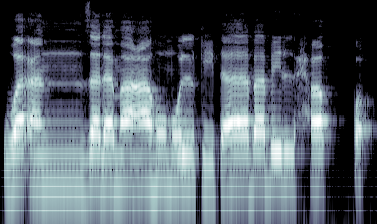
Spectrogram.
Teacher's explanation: قاف ساکن کیا ہم نے خود وقف کے لیے تو قلقلہ کریں گے، واو کلی شفتین گول۔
